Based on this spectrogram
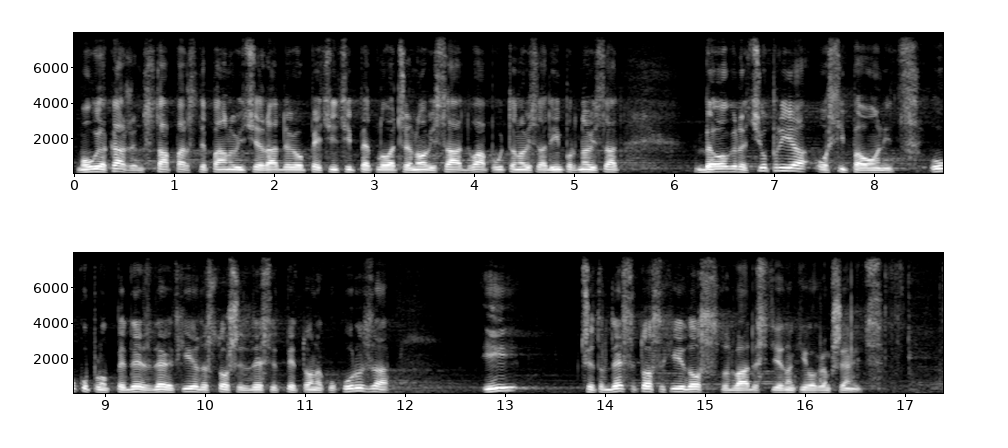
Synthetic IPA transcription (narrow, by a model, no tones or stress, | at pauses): mo̞ɡud̪akaːʒemst̪apaɾst̪epaːno̞ʋit͡ɕeɾaːd̪ojeopet͡ɕint̪sipet̪loʋat͡ʃeno̞ʋisaːt̪̚d̪ʋaːpuːt̪ano̞ʋisaːd̪impoɾt̪noʋisaːt̪ | beo̞ɡɾad̪t͡ɕupɾijaosipaonit̪sukupnoped̪eset̪d̪eʋet̪xiʎad̪ast̪o̞ːʃezd̪eset̪̚peːt̪ːo̞ːnakukuɾuza | i | t͡ʃet̪r̩d̪eset̪o̞samxiʎad̪ao̞samst̪od̪ʋaːd̪eset̪jɛd̪ankilˠoɡɾampʃenḭt̪sḁ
